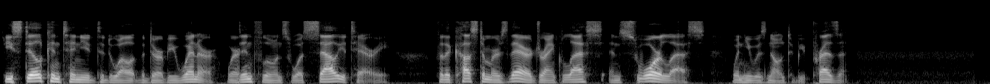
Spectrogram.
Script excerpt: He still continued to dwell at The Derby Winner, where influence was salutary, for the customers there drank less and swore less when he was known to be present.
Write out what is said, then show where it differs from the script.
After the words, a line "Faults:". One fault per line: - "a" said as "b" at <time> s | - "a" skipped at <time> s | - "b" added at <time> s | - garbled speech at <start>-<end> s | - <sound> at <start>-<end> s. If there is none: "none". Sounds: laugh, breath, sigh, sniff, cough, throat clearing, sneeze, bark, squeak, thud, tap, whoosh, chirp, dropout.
He still continued to dwell at The Derby Winner, where influence was salutary, for the customers there drank less and swore less when he was known to be present.
Faults:
none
